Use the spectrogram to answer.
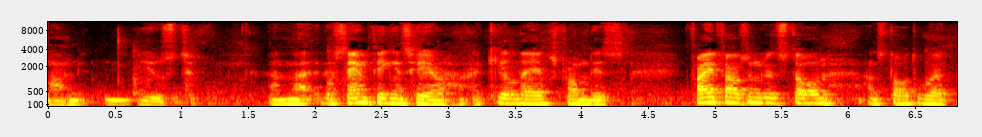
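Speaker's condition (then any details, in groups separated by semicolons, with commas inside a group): No condition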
